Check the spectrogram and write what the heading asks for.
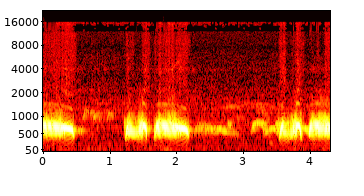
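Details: Lure spotted dove giving thúc gù coos aimed at wild doves. Deep rolling coos come in pairs of short and long notes. A soft, drawn, falling coo links the phrases, and the sound is clean.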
